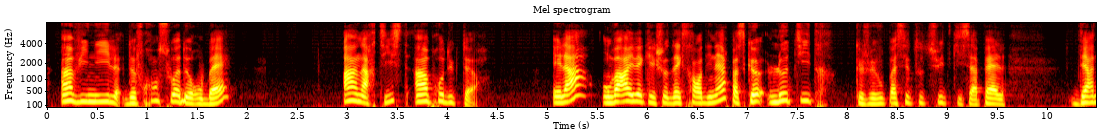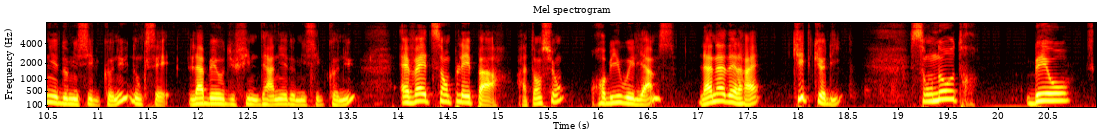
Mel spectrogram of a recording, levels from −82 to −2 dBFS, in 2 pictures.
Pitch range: 135-195 Hz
